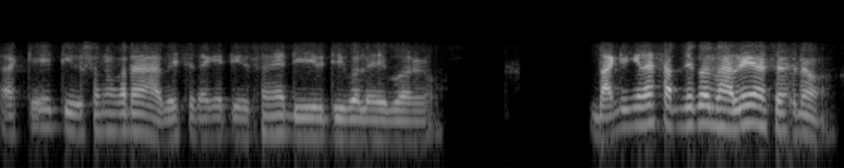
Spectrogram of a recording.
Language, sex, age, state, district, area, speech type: Assamese, male, 30-45, Assam, Sonitpur, rural, conversation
